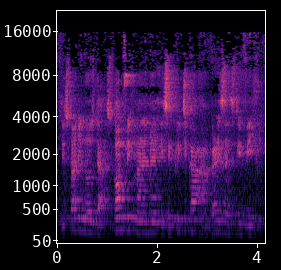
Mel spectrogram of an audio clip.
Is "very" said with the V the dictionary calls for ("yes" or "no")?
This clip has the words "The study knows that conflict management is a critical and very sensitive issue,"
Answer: yes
